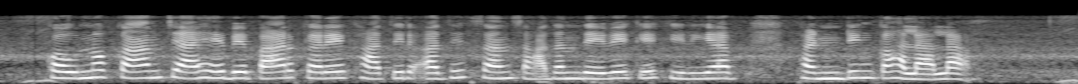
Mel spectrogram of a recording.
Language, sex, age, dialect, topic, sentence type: Bhojpuri, female, 51-55, Southern / Standard, banking, statement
